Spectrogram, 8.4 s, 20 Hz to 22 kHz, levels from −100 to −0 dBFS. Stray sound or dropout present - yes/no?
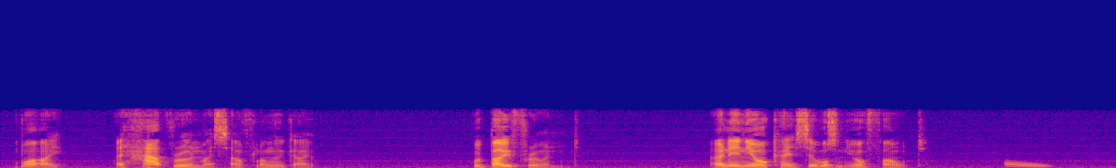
yes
